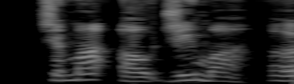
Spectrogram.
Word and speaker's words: Jimaa: Jamai. J. Um Juliet Jima. Jama. Oh, Jima.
